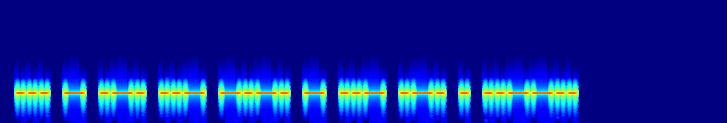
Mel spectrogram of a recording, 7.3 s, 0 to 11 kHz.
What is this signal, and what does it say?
Morse code, heard as a keyed tone, about 21 wpm, 700 Hz. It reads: STRUCTURE?
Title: Sentences from Top 1000 Words - Review Part 6 - 20wpm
